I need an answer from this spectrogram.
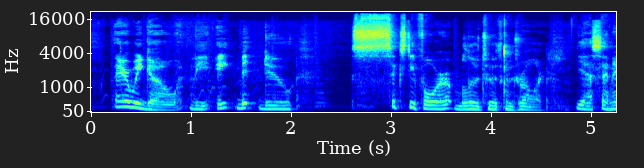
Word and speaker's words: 8BitDo: The 8bit D 64 Bluetooth controller. Yes. And it is pronounced D.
